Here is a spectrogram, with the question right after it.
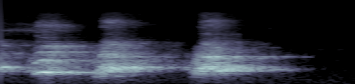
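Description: Dogs barking in three quick, close, fairly loud woofs in a row, then silence.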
